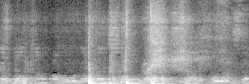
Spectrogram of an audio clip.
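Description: Body thuds of a gymnast landing on a carpeted floor after a cartwheel attempt on a soft floor beam: one heavy thump about a second in, then a few lighter knocks. Background music plays under it.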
